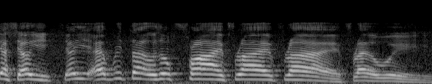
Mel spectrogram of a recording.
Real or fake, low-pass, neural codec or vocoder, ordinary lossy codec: real; 7.2 kHz; none; Opus, 64 kbps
